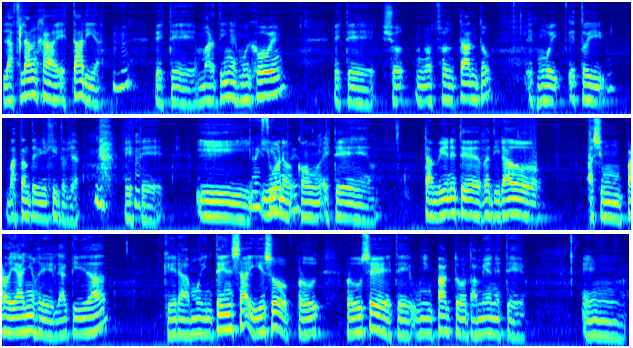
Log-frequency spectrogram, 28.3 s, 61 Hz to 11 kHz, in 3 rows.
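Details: Aphasia in an older retired man speaking Spanish, in speech therapy for almost 10 years and still working on speech and writing.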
